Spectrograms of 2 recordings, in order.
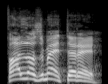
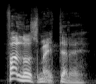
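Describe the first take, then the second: First: High, desperate shout; exasperated man's high-pitched yell. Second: Exasperated demand at normal volume; insist, without shouting this time; worn-down, exasperated order; restrained repeated plea. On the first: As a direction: yell it at the end of your patience. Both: A narrator's reading. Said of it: "urlò l'uomo".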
